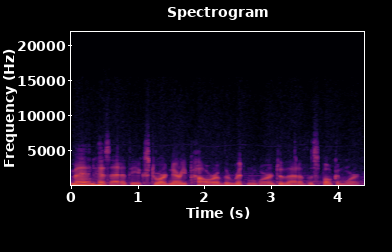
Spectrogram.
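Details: Adult male narrator; normal speech.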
